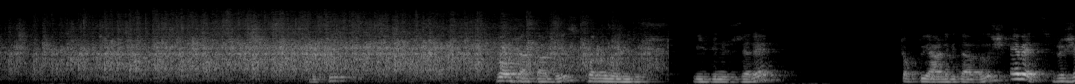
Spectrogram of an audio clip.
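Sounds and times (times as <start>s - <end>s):
applause: 0.0s - 6.7s
speech: 3.1s - 3.6s, 5.0s - 7.9s, 9.0s - 10.7s.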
